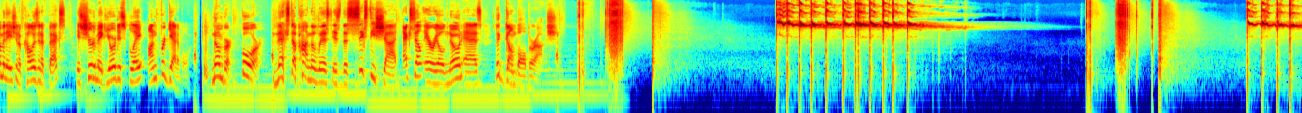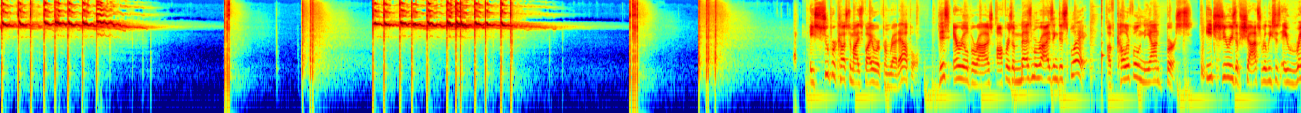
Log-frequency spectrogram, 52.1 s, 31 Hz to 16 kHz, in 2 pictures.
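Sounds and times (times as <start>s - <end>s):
firework high hiss: 11.6s - 13.7s
firework rapid shots: 11.6s - 13.8s, 15.6s - 18.4s, 21.7s - 24.0s, 25.0s - 28.3s, 30.5s - 31.1s, 32.1s - 36.6s, 38.6s - 39.2s, 40.0s - 41.1s.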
